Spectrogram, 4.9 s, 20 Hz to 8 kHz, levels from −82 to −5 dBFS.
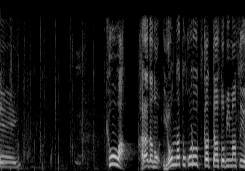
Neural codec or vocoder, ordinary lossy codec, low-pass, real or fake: none; MP3, 64 kbps; 7.2 kHz; real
